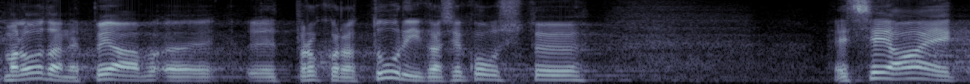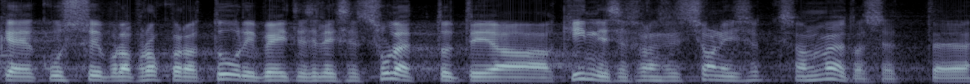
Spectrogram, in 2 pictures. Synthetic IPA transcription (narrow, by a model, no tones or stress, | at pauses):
mɑlo̞ːd̪ɑne̞t̪̚pe̞ɑet̪̚pro̞kːuɾɑt̪ːuːɾiɡ̥ɑse̞ːko̞ːst̪ø̞ː | e̞t̪se̞ːɑeɡ̥kusv̥ɤjb̥o̞lːɑpro̞kuɾɑt̪ːuːɾipe̞jt̪ːˑiselːekset̪sule̞t̪ːud̪̥jɑkinːisest̪ɾrɑnsɑt̪sio̞ːnisekso̞nmø̞ːd̪̥ɑse̞t̪ː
